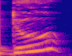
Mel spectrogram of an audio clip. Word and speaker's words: dos: et S le corps le dos je ne prononce pas la lettre S le membre le pied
